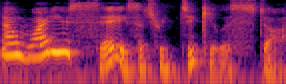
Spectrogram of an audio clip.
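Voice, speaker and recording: A female-sounding put-on character voice, high-pitched yet gruff and growling. The pace is fairly slow. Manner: growling, annoyed.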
